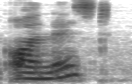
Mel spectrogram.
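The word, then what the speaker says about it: honest: लेकिन जब हम इनको प्रोनाउंस करते हैं तो ये साउंड किसकी देते हैं? ओ की। ओ की साउंड देते हैं, तो ओ क्या है?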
